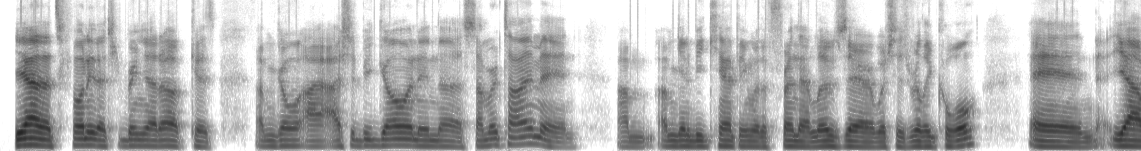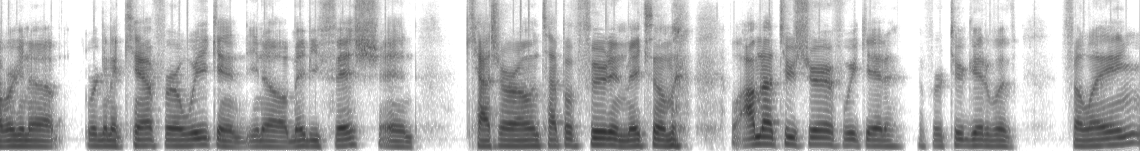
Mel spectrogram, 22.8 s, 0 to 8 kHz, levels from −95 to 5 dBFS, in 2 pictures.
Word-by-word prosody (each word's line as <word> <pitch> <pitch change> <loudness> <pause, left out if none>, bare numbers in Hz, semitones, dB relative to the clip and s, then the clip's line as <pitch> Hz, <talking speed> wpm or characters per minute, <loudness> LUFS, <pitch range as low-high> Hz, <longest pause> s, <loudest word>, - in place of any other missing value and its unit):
Yeah, 130 +1 +10
that's 115 -2 +4
funny 125 0 +2
that 110 -3 -2
you 110 - -12
bring 115 0 -2
that 110 -1 0
up, 110 -3 -2
'cause 100 -5 -7 0.4
I'm 110 0 -7
going 115 +1 -3
I 105 -1 -4
I - - -3
should 110 +2 -9
be 120 -1 -5
going 125 0 +1
in 110 -1 -2
the 105 -3 -5
summertime, 135 - -3
and 90 -6 -4 0.4
I'm 95 0 -10
I'm 105 +1 -5
gonna 110 -1 0
be 105 0 -1
camping 105 0 -2
with 100 -1 -1
a 95 - -5
friend 105 +1 -2
that 100 -2 0
lives 105 -1 +1
there, 100 -3 +2
which 95 +1 -4
is 95 -1 -4
really 100 -2 0
cool, 115 +8 +1 0.5
and 100 -2 +1
Yeah, 115 -3 +6
we're 110 +1 +2
gonna 110 -2 0 0.3
we're 115 -1 -2
gonna 110 -2 0
camp 120 +2 0
for 115 -1 0
a 110 - +3
week, 125 +3 +1
and, 95 -3 -1
you 105 +1 -5
know, 100 -2 -1
maybe 110 +2 -1
fish, 115 +5 -1
and 100 -2 -4 0.5
catch 105 0 -1
our 110 -1 +3
own 110 0 +1
type 115 0 -4
of 120 -3 -2
food, 130 +1 +4
and 115 -4 +3
make 110 0 +3
some 115 -1 +2 0.5
Well, - - -12
I'm 130 +3 +4
not 145 -1 +4
too 145 -1 +1
sure 140 +1 +1
if 125 0 -8
we 120 -1 -2
could 110 -3 -3 0.2
if 105 0 -19
we're 110 -1 -8
too 120 +3 -4
good 115 0 -1
with 110 -3 -3 0.5
filleting, 125 +9 -1
110 Hz, 195 wpm, -23 LUFS, 105-120 Hz, 0.5 s, Yeah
